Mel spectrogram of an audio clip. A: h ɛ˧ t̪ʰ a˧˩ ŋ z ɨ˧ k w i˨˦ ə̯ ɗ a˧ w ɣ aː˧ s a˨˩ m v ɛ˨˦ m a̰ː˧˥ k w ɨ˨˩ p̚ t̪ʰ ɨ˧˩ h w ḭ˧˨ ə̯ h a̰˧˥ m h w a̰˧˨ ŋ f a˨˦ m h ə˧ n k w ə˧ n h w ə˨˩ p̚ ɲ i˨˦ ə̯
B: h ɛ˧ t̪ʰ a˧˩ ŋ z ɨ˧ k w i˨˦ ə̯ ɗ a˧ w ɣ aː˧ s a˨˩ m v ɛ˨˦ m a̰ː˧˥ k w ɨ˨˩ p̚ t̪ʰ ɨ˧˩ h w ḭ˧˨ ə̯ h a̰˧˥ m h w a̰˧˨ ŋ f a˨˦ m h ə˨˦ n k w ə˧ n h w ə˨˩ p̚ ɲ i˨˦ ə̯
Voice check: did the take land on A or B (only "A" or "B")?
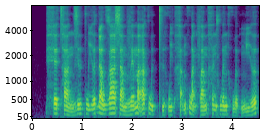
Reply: A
